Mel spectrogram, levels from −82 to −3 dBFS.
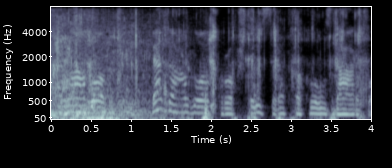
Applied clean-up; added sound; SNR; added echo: none; Chewing, mastication + Gurgling; -3 dB; none.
